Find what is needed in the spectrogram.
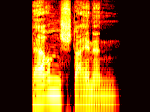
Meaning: amber
- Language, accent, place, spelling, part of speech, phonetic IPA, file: German, Germany, Berlin, bernsteinen, adjective, [ˈbɛʁnˌʃtaɪ̯nən], De-bernsteinen.ogg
